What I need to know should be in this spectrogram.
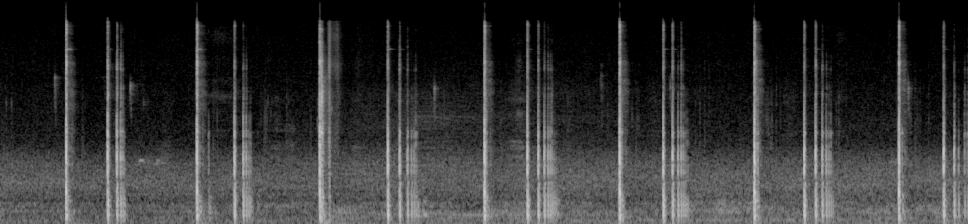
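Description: A sledgehammer strikes a metal rod again and again with sharp, ringing clangs.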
